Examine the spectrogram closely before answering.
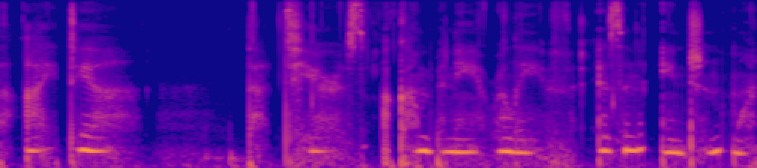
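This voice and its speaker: The tone is gentle. The pace is very slow. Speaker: ASMR creator. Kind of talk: ASMR card reading. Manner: slow, gentle, calming.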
